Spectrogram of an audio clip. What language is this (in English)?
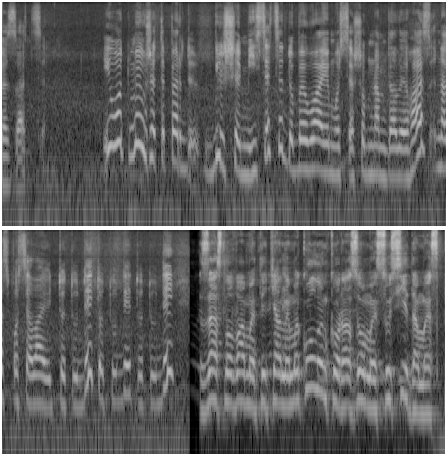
Ukrainian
